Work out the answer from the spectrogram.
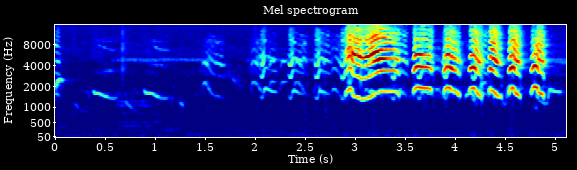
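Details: White-cheeked laughingthrush singing in a morning contest with wild laughingthrushes. It opens with soft scattered whistles, then gives loud, rich upswept notes repeated about twice a second in a rhythmic run.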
